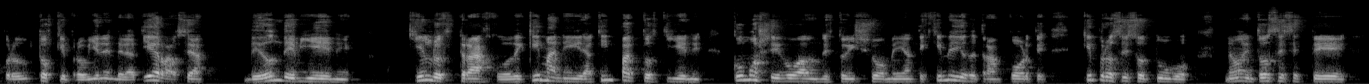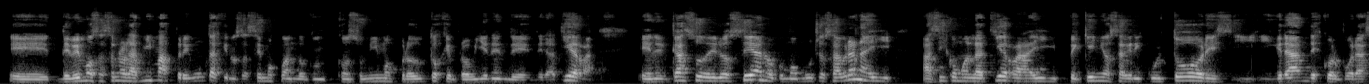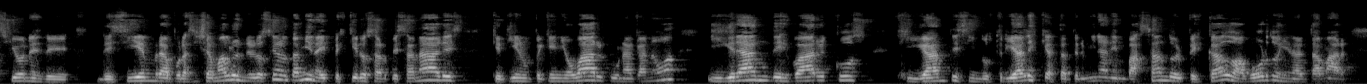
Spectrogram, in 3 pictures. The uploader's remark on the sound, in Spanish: Audio de la charla en VIVO por Instagram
